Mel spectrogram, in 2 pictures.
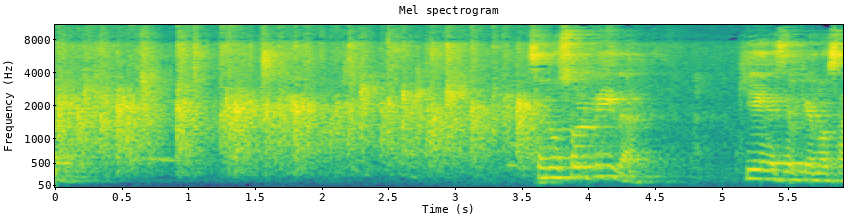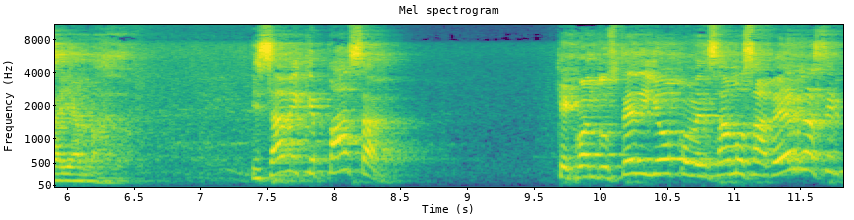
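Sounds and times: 
audience applause: 0:00.0 - 0:04.3
speech: 0:03.6 - 0:04.6, 0:05.2 - 0:06.5, 0:07.4 - 0:08.5, 0:09.7 - 0:11.8.

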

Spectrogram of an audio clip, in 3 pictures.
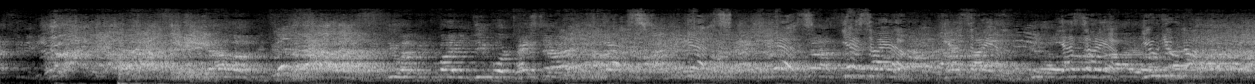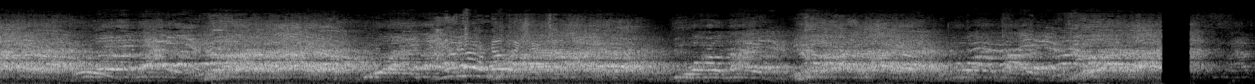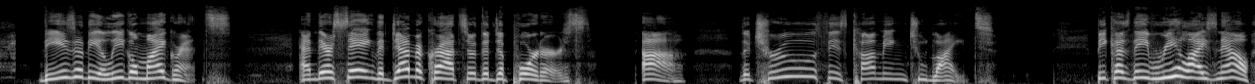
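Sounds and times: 
crowd heckling Nancy Pelosi: 0:00.0 - 0:25.2
speech: 0:25.6 - 0:27.1, 0:28.2 - 0:35.1, 0:36.1 - 0:37.6.

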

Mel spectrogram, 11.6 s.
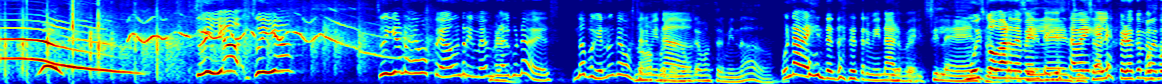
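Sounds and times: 
hand claps: 0:00.0 - 0:04.6
tonal whistling: 0:01.2 - 0:04.0
speech: 0:04.5 - 0:11.6.

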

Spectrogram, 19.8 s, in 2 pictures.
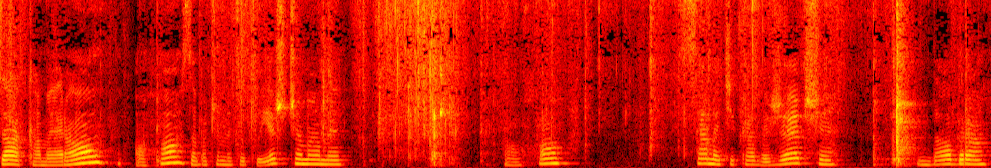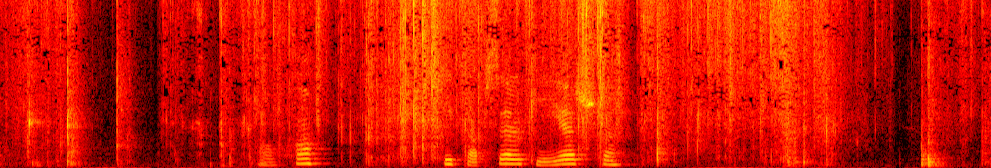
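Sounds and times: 
speech: 0:00.0 - 0:04.5, 0:05.1 - 0:05.8, 0:07.0 - 0:08.5, 0:09.2 - 0:10.4, 0:12.9 - 0:13.2, 0:14.4 - 0:16.2
paper envelope being unpacked, crinkling: 0:02.0 - 0:08.7, 0:11.5 - 0:19.8.

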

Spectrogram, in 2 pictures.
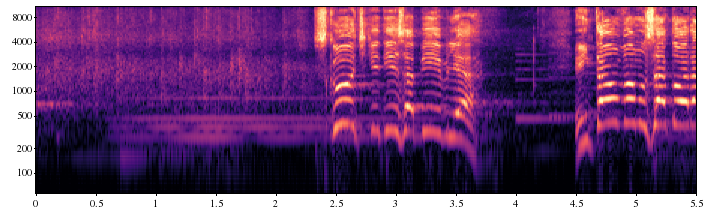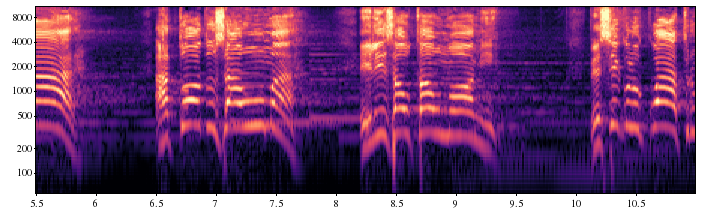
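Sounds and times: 
audience applauding: 0:00.0 - 0:03.5
speech: 0:02.3 - 0:03.8, 0:04.5 - 0:09.4, 0:10.1 - 0:10.9.

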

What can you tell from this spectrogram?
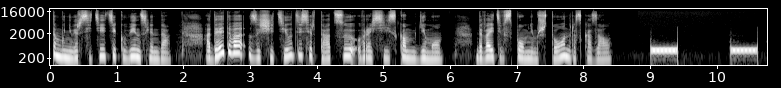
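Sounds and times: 
speech: 0:00.0 - 0:08.5
telephone ringing tone during outgoing call: 0:09.0 - 0:09.4, 0:10.2 - 0:10.6.

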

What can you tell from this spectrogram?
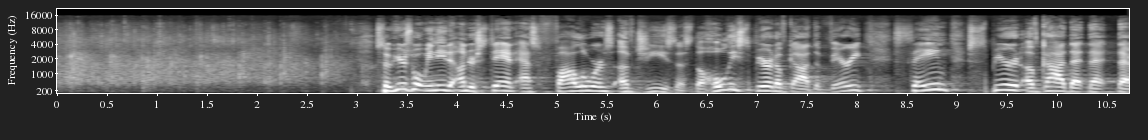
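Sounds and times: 
audience applause: 0:00.0 - 0:03.0
speech: 0:03.2 - 0:10.7.

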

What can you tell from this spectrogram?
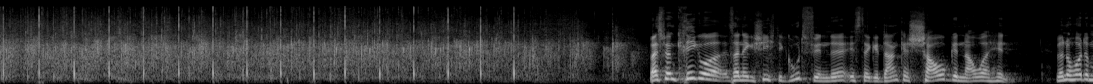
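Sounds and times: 
audience applause: 0:00.0 - 0:06.4
speech: 0:06.5 - 0:10.9.

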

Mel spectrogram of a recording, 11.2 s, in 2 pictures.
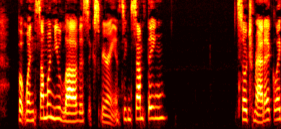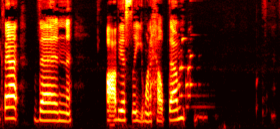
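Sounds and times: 
speech: 0:00.4 - 0:03.4, 0:04.7 - 0:09.6
phone notification chime: 0:09.2 - 0:09.9.

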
